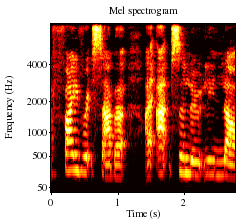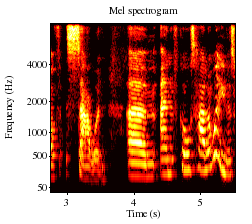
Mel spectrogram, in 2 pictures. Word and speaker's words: Samhain: video today about the wonderful magical Sabbath of Samhain. Of course, it's spelt Samhain, in case you're wondering what I'm talking about. Yes, so it's my favourite Sabbath. I absolutely love Samhain.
